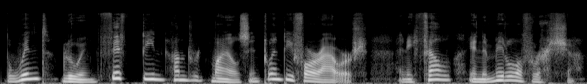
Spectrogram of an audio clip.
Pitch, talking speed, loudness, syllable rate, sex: 165 Hz, 195 wpm, -18 LUFS, 4.9 syllables/s, male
